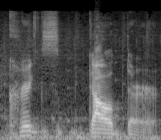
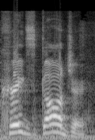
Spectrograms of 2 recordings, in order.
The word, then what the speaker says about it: Krigsgaldr: Well, the name of the song is, go ahead, try to pronounce that one for me. Let me give it a shot. Krigsgaldr.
